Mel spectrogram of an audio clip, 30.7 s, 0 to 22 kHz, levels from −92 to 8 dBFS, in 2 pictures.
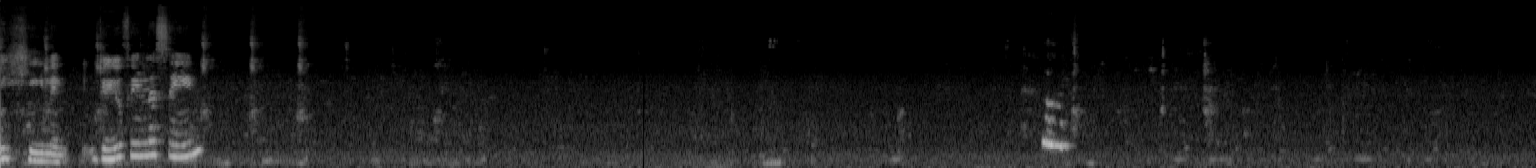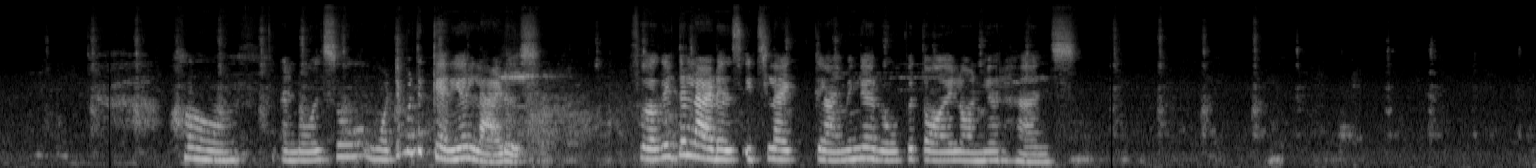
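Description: Listen around 6.42 to 6.44 s, 16.44 to 16.46 s and 26.46 to 26.48 s and you'll catch a gap between chunks each time: a 20 ms hole of dead silence with hard edges cutting into the speech. The audio was handled in 10-second pieces and silence got slotted in at each join, so nothing's missing, it just gets pushed later. That's why the gaps land 10.02 s apart rather than a clean 10.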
